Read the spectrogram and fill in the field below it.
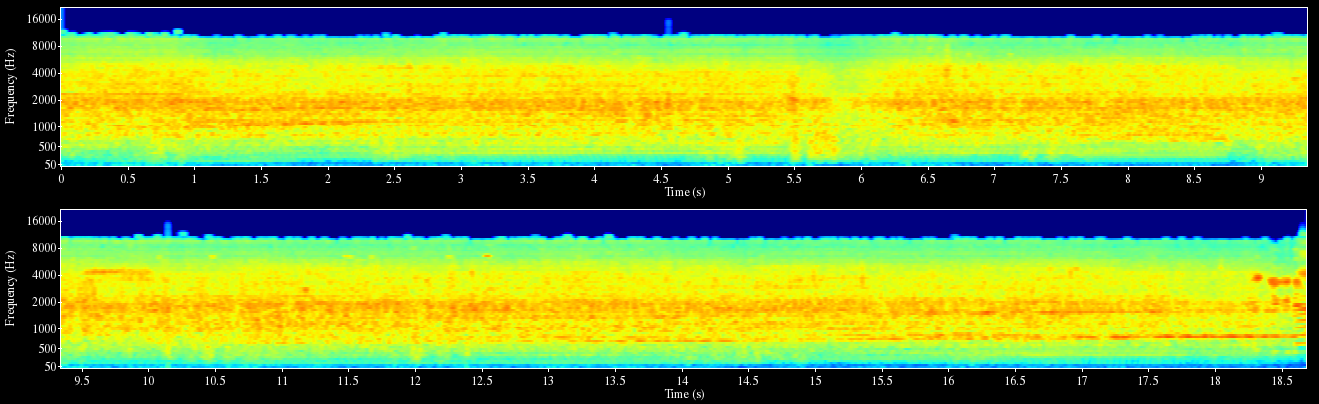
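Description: A race car on the Texas Motor Speedway track, part of a Richard Petty Driving Experience, accelerates and shifts into second gear. The engine roars loudly and steadily throughout, and a gear change breaks the rising pitch partway through.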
